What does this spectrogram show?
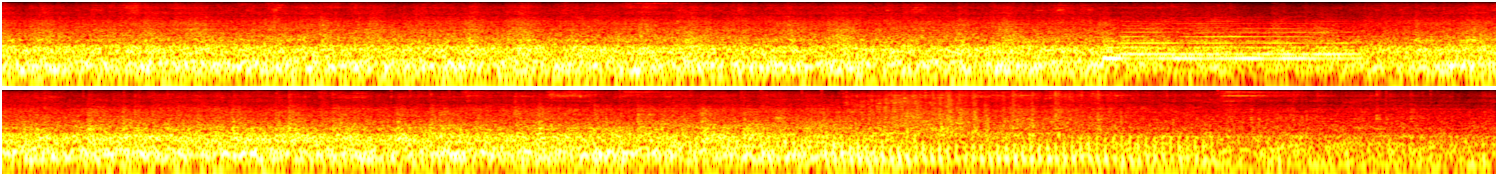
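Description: Loaded freight hopper wagons rolling over a steel truss rail bridge: a steady, loud rumble and clatter of wheels on rail. About five and a half seconds in, a two-tone horn sounds for just over a second.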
